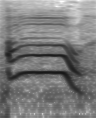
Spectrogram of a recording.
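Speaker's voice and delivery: delighted high "Oh!"; surprised. Real, not acted. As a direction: gasp of happy surprise. Delighted at unboxing item.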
